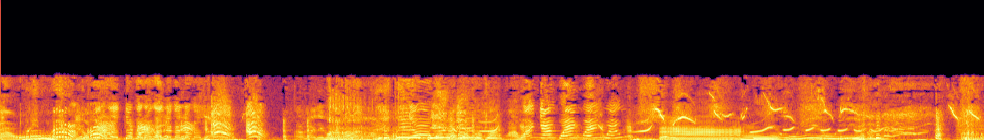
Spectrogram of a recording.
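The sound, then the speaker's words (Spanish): A person, one of a group of elderly people imitating animal noises, imitates a sheep's bleat with a series of wavering, quavering vocal cries, fairly loud, with one long trembling bleat near the end. “se pusieron a imitar los ruidos de los animales.”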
